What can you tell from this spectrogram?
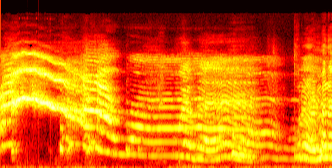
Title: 이모부가 무서워요 Baby crying when Uncle jokingly scares her with a mask pack on his face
